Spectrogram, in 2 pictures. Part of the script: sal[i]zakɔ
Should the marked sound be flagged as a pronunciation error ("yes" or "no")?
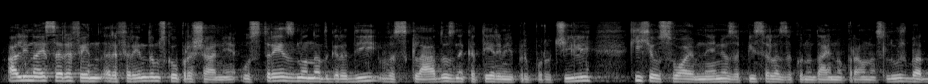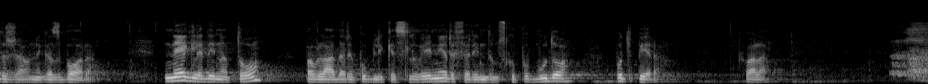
yes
